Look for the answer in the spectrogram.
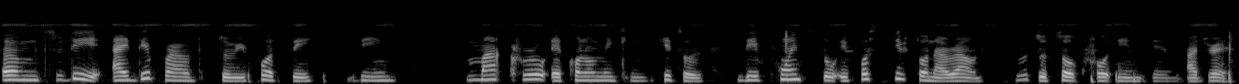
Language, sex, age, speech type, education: Nigerian Pidgin, female, 15-29, spontaneous, tertiary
